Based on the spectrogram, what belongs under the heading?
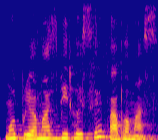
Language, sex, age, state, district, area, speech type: Assamese, female, 45-60, Assam, Tinsukia, rural, spontaneous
